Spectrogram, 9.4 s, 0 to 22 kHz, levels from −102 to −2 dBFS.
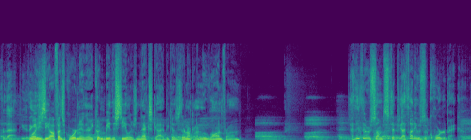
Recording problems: voice in the background; noticeable; throughout; 15 dB below the speech

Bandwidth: 15 kHz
